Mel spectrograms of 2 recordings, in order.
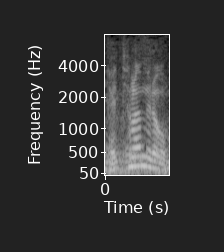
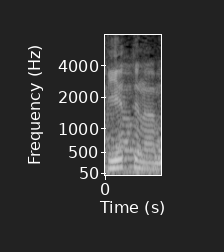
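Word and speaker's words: Vietnam: 우리 베트남 베트남 그러는데 이분들 베트남이라고 발음 안 하고요 미에트는 비에트남 이렇게 바른 겁니다 내용과 소음을 피해서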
